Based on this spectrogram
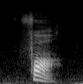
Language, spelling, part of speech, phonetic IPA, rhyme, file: Hungarian, fa, noun, [ˈfɒ], -fɒ, Hu-fa.ogg
- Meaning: 1. tree (large woody plant) 2. wood (substance beneath the bark of the trunk or branches of a tree) 3. tree (connected graph with no cycles) 4. tree (recursive data structure) 5. wooden (made of wood)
